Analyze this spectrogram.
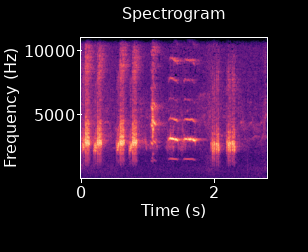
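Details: Great reed warbler in full, rapt song, with loud, harsh notes in doubled pairs, a brief stretched whistled tone mid-phrase, then two more grating croaks.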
